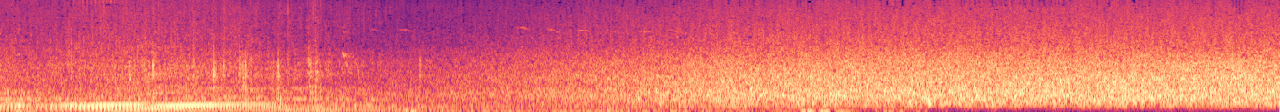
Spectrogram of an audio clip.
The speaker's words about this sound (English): This is the River Fane. This forms the border between County Monaghan and County Armagh, and then up the road there between County Monaghan and County Louth. And where does it go to the sea? Blackrock. Oh, right. In Dundalk Bay.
